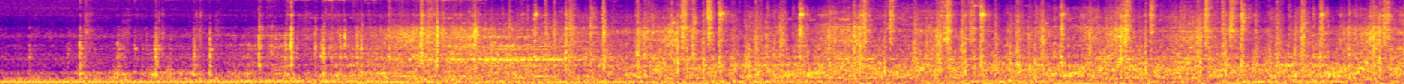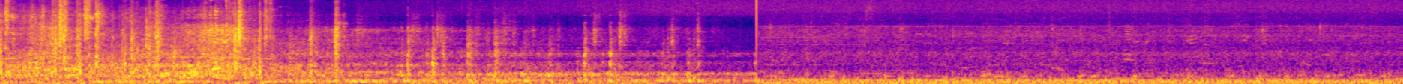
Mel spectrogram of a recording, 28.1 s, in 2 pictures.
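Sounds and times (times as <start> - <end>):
railway coach wheels rumbling: 0.0 - 28.0
wheels clicking and clattering: 0.0 - 28.0.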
